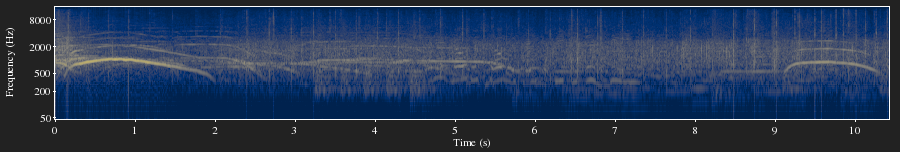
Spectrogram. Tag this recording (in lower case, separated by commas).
music, speech, applause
